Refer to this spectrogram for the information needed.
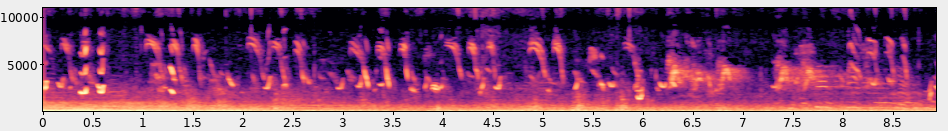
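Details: A flock of village chicks at morning giving a dense stream of bright, downward-curving peeps, nearly four per second, continuing throughout against a low background hum.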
